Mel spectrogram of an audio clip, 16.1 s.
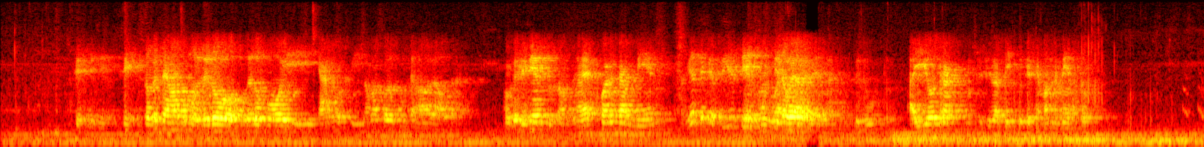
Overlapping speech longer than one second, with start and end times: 9.9-11.1

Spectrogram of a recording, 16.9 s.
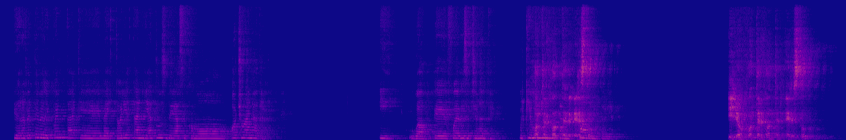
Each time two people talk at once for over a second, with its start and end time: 10.6-11.8

